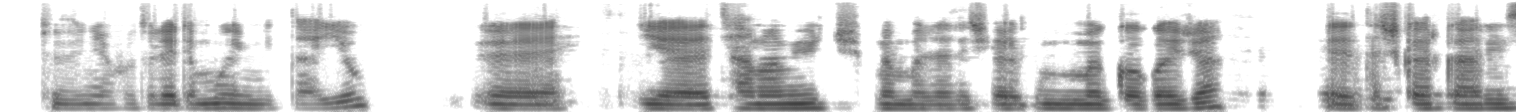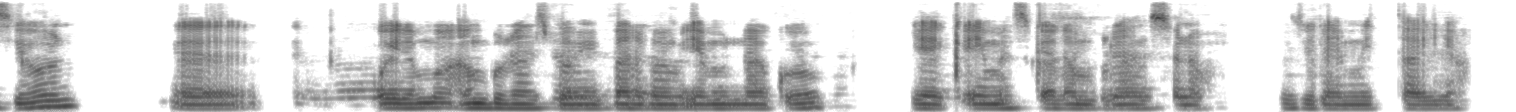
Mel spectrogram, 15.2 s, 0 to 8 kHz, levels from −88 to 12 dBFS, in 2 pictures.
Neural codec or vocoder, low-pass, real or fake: none; 7.2 kHz; real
